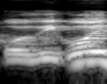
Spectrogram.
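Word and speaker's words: οδηγώ: Now, odigo is different. You can immediately see that odigo takes the stress on the last syllable, so on the first syllable, actually the way we count.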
